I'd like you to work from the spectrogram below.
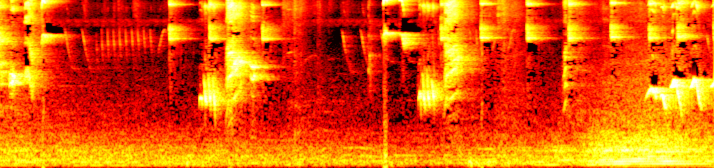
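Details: Song of a white-rumped shama in separate bursts: rapid high chattering notes and falling whistles, with a few pauses and a closing series of short descending whistles.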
